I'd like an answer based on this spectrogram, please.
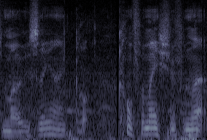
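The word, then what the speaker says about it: Mousley: high hopes for and although it doesn't look it is pronounced mosley i got confirmation from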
